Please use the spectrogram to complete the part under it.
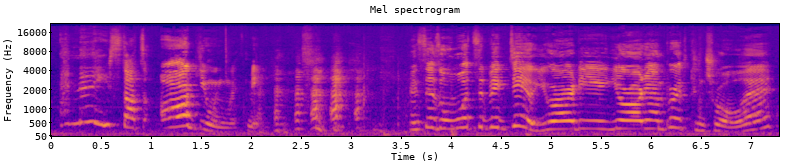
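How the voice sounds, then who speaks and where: A woman's voice: very high voice, wildly swooping pitch, takes it slowly, long pauses, sharp tone, exaggerated voice. A woman playing a blunt, exasperated female bar worker in a comic stage monologue, casual and conversational. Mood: exasperated storytelling. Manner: casual, profane, conversational storytelling. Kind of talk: live comedic stage monologue. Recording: distant mic, noisy live room.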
